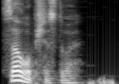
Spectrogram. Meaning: 1. community 2. company
- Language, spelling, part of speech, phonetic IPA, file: Russian, сообщество, noun, [sɐˈopɕːɪstvə], Ru-сообщество.ogg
